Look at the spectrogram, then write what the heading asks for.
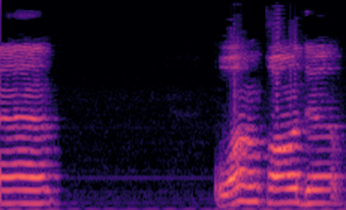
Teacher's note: قاف کو موٹا کر کے پڑھیں گے، دال پہ قلقلہ ڈبل ساؤنڈ آئے گا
